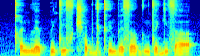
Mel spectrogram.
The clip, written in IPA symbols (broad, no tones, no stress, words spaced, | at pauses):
qʰiŋlɛpːĩ tist͡ʃʰʌbɡʲʌkʰẽb ɛs ʌɡʌŋtɛ ɡʲẽsa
